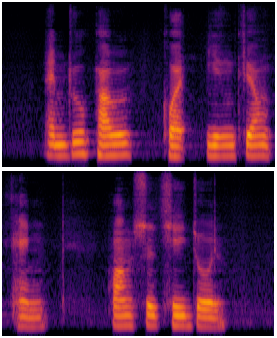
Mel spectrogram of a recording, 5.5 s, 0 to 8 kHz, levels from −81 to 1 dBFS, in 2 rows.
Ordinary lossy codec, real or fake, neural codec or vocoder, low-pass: none; fake; codec, 16 kHz, 0.5 kbps, FunCodec, trained on Chinese and English, 25 frames a second; none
